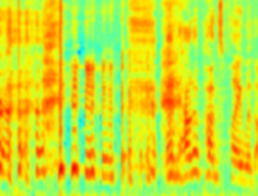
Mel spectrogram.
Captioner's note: both laughing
